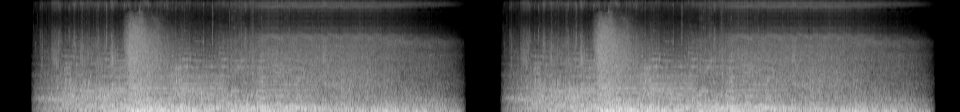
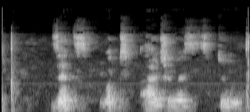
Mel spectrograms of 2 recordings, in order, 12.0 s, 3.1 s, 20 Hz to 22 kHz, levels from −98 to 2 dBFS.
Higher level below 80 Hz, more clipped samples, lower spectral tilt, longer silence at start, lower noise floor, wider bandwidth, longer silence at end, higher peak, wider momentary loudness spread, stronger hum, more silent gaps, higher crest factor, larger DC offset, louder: first, -28 dBFS vs -56 dBFS; neither; first, -6 dB/octave vs -2.5 dB/octave; first, 0.45 s vs 0 s; first, -68 dBFS vs -44 dBFS; first, over 20 kHz vs 10 kHz; first, 0.35 s vs 0 s; second, -6 dBFS vs -2 dBFS; first, 15 LU vs 9 LU; neither; neither; about the same, 18 dB vs 20 dB; neither; second, -24 LUFS vs -20 LUFS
